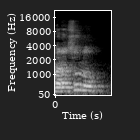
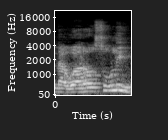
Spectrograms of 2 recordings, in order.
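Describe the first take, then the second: First: The final syllable has a 'u' vowel. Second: The final syllable has an 'i' vowel. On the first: God and His messenger disown the polytheists. The speaker calls it right. "wa rasuluh yang benar" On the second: God disowns the polytheists and His messenger. The speaker calls it wrong. "Kalau itu dibaca kasroh, lamnya rasulih"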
